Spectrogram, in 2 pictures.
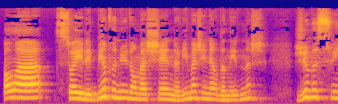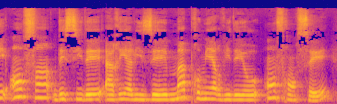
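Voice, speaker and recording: A woman's voice: medium pitch, a little slow, darkish tone. A woman whose first language is Portuguese, talking through a home decor tutorial in a friendly way, hesitating often with fillers. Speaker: DIY decor vlogger. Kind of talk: tutorial voice-over.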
